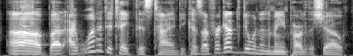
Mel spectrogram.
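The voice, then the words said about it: Tired-sounding voice. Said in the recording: “my voice might sound a little bit more tired than usual”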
